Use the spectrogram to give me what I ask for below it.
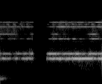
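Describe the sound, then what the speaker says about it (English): An old-fashioned bell-style phone ringtone trills steadily and clearly, broken by one brief gap before the ringing resumes, moderately loud with no talking. "That's a ringer. The ringer I chose is old-fashioned."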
